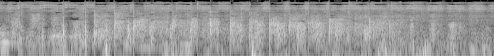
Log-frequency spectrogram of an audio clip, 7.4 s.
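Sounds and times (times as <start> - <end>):
audience hand clapping: 0.2 - 7.2.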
